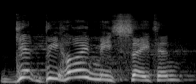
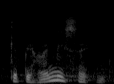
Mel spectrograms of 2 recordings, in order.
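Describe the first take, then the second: First: The phrase is said loudly and harshly. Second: The phrase is said softly and gently. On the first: The rebuke is blunt and confrontational. "I don't know if he used that tone of voice" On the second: The rebuke is gentler and less confrontational. "he could have said that softer"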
